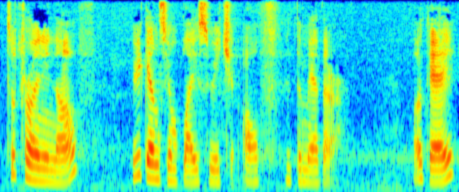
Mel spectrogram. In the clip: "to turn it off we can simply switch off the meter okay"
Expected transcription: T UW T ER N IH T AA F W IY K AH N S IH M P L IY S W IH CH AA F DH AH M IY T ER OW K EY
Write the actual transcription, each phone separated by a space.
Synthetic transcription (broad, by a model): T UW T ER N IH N AA F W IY K AH N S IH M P L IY S W IH CH AA F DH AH M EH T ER OW K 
